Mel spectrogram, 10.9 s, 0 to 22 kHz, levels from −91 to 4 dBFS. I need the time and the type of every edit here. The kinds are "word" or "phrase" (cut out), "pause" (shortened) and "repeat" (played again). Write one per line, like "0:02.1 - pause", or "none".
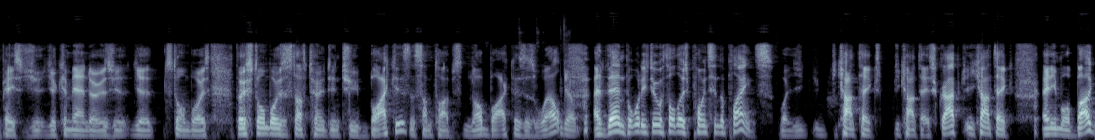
none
